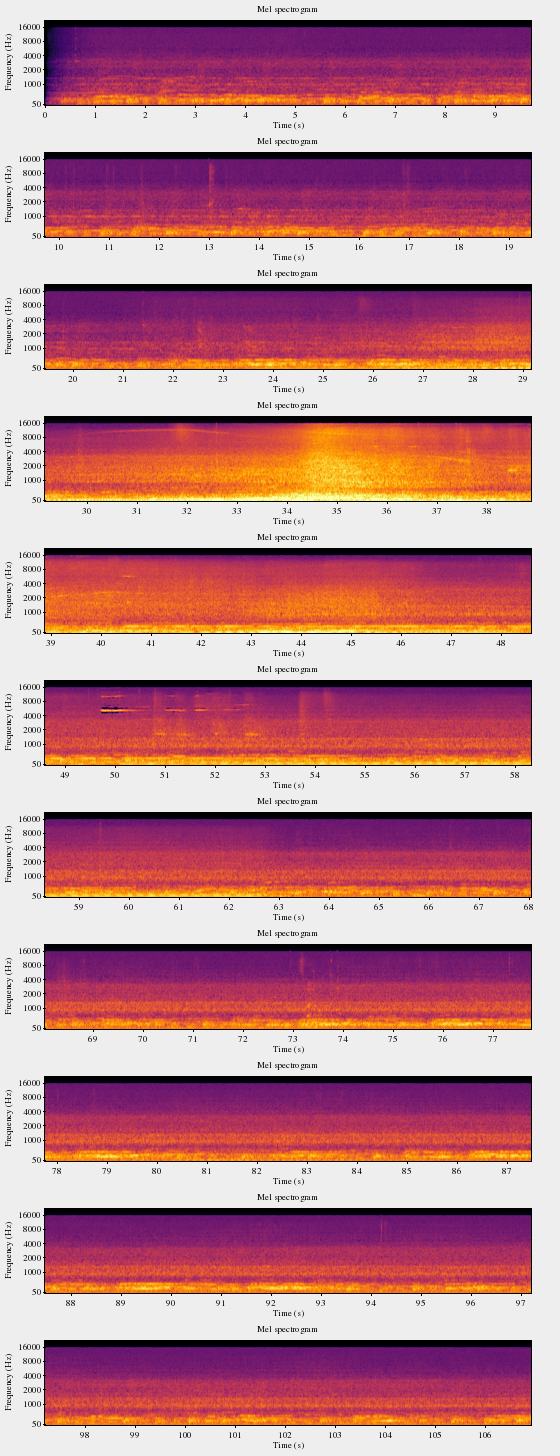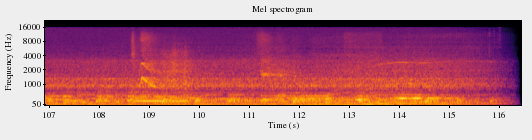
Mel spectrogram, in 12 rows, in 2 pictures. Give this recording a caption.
110806-pause in oure ambience5
06.08.2011: seventh day of ethnographic research about truck drivers culture. second day of three-day pause. Oure in Denmark, fruit-processing plant. ambience: music listening to the radio (from the truck parking next to ours truck) , passing by truck bringing in blackcurrant.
